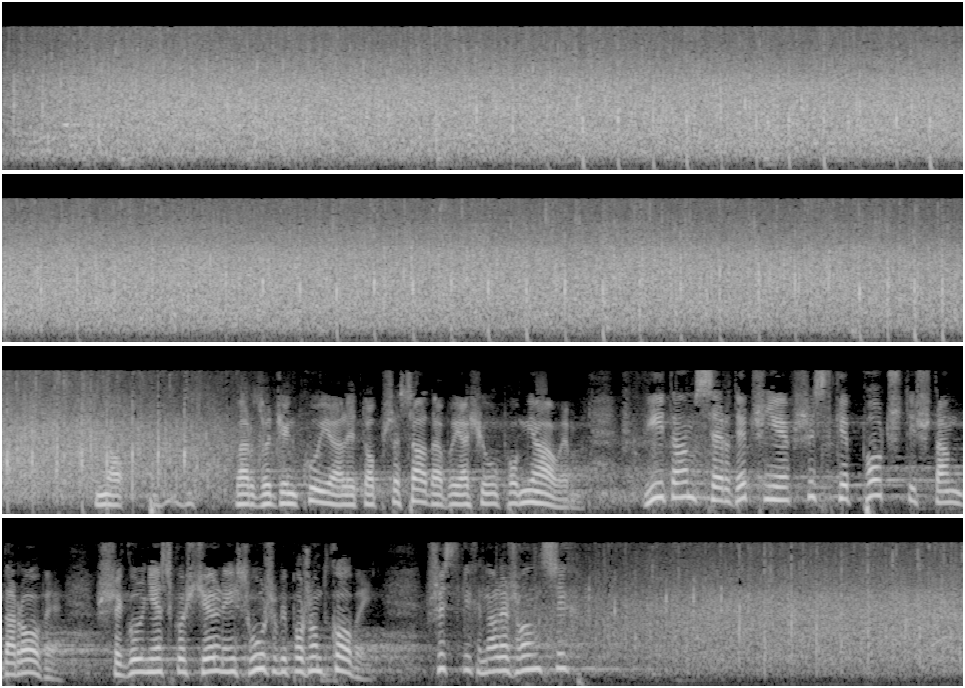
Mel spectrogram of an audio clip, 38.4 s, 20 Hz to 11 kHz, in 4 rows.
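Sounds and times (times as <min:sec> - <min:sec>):
sustained applause from a large audience: 0:00.0 - 0:22.1, 0:34.4 - 0:38.4
speech: 0:20.2 - 0:20.6, 0:21.6 - 0:34.7.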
